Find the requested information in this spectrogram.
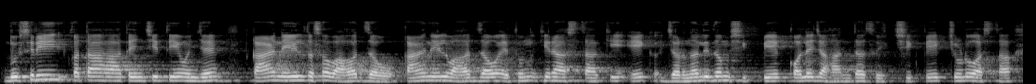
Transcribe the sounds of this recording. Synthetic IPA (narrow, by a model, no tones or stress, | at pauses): d̪usɾikət̪aɦat̪eɲt͡ɕiːt̪iːm̤əɳd͡ʑe | kaɭneilt̪əsəʋaɦət̪̚d͡zaokãɭneilʋaɦət̪̚d͡zaojet̪ʰuːnkiɾaəst̪akiʔekd͡ʑəɾnəlid͡zəmɕik̚piekːɔled͡ʑaɦant̪əsɕikpiek̚t͡ɕuɽoəst̪a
